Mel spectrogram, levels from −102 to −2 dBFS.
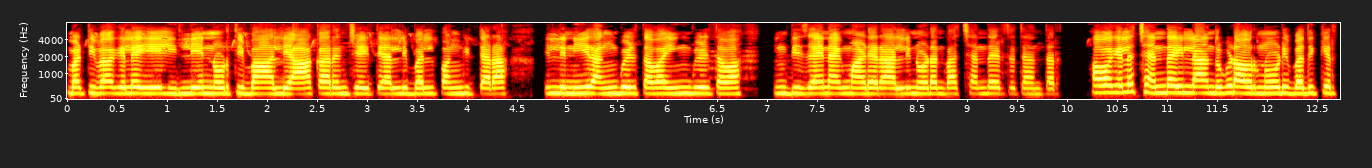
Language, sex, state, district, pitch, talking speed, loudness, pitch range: Kannada, female, Karnataka, Bellary, 235 Hz, 175 wpm, -15 LUFS, 225-240 Hz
